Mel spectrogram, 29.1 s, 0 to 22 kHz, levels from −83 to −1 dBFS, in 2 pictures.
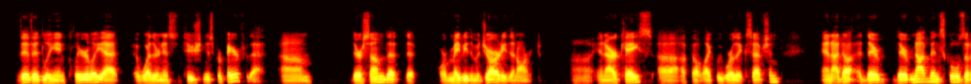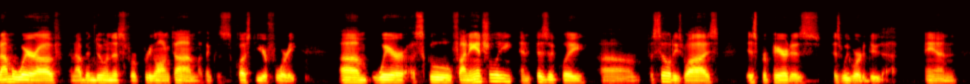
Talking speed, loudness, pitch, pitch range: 175 wpm, -20 LUFS, 105 Hz, 100-120 Hz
